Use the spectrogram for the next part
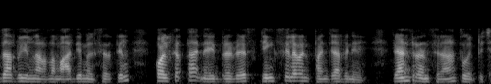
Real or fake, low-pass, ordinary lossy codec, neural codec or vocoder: fake; 5.4 kHz; none; codec, 24 kHz, 6 kbps, HILCodec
